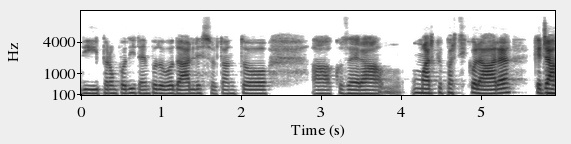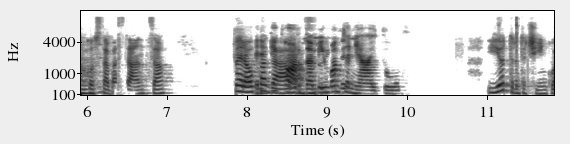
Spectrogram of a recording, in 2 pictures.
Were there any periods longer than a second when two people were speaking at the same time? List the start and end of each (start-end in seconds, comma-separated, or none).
8.1-9.3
